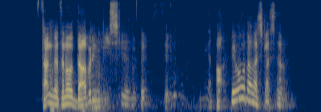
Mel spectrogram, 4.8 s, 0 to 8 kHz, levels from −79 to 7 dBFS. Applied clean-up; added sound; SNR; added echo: neural mask model DeepFilterNet 3.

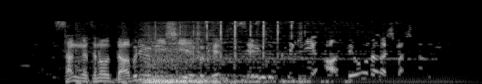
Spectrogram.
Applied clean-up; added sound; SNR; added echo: classical method spectral subtraction.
